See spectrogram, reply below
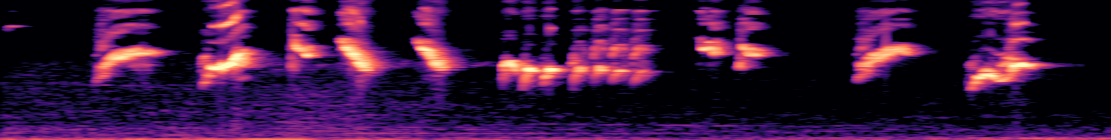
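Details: An orange-headed thrush (Geokichla citrina) sings a rapid run of varied, sweet whistled phrases, rising and falling, about two notes each second with brief pauses.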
